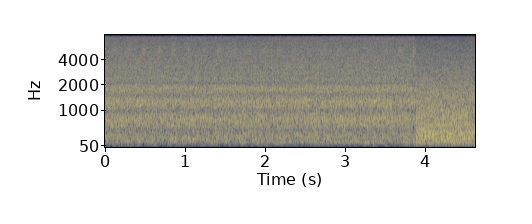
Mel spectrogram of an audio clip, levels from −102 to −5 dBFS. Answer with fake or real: fake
